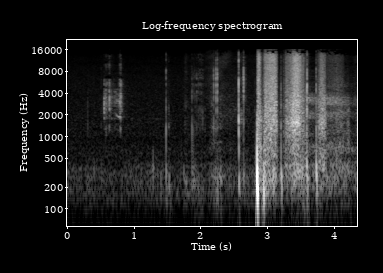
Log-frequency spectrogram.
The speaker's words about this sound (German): Ich habe gerade das Bild gemacht. Ich hoffe, ihr habt es gehört.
